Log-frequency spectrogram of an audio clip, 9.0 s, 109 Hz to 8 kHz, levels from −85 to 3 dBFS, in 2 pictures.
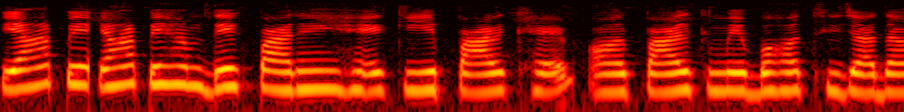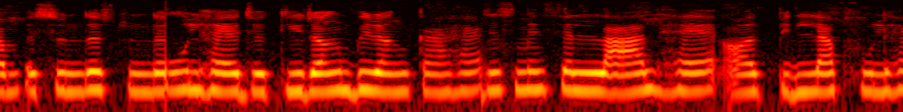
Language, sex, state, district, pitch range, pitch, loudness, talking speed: Hindi, female, Jharkhand, Jamtara, 240-260 Hz, 245 Hz, -33 LUFS, 230 wpm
